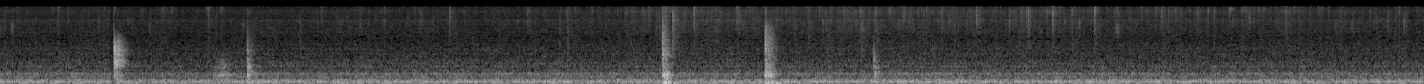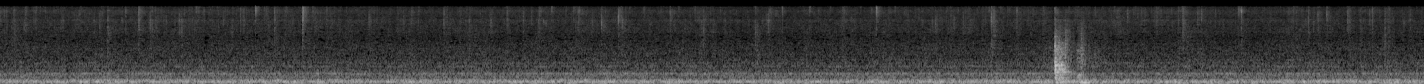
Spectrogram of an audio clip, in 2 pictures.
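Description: Diced vegetables sizzling steadily in olive oil in a skillet, with a few sharp knocks from kitchen work now and then.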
